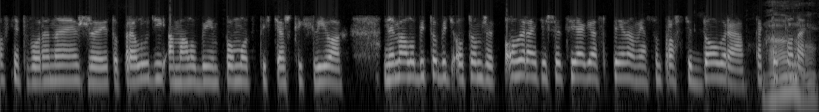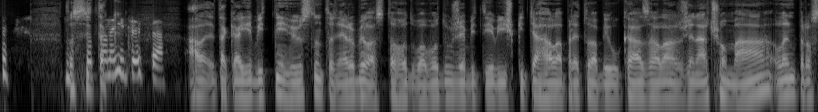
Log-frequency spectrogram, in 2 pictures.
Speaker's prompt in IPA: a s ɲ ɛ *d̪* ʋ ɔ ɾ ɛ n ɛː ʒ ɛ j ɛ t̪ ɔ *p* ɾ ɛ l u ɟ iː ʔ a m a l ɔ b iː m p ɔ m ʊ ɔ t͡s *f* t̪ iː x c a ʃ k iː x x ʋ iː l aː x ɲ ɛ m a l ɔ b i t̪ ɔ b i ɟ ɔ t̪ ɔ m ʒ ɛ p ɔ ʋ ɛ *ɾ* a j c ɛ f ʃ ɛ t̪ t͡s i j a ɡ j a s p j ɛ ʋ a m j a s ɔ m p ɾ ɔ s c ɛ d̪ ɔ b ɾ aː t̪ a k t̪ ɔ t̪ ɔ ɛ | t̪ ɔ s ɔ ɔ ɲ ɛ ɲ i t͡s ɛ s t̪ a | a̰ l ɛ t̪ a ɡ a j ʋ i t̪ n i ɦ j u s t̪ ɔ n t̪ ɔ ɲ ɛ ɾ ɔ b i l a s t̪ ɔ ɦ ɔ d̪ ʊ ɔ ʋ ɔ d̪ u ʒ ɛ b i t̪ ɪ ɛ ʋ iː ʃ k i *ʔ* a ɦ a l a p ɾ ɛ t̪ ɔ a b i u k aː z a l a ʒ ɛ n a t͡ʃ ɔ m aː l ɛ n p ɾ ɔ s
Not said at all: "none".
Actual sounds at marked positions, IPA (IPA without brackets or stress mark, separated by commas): t̪, p, f, ɾ, c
